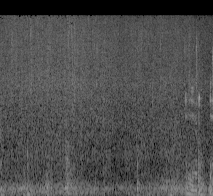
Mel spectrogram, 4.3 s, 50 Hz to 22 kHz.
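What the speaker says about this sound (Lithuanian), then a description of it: "Vėjas, lietus." Wind and rain in the video game Resident Evil 2 Remake, a faint steady rush of rainfall with a low rumble underneath and a few soft thuds, heard at low volume with a voice talking over it.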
